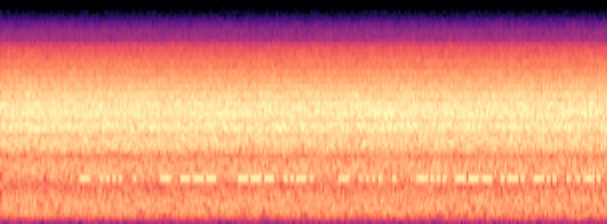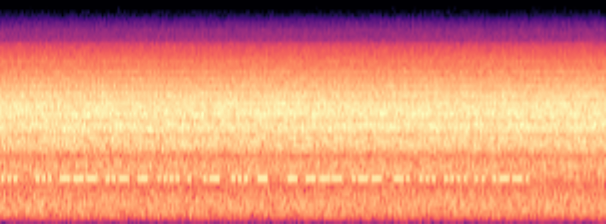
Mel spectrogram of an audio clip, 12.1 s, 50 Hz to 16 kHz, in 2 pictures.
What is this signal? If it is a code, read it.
Morse code, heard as a keyed tone, hand-sent with a paddle, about 38 wpm, 810 Hz, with heavy radio static. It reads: THE TO OF THE BORDERS SOUTHEAST TOWNSHIP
